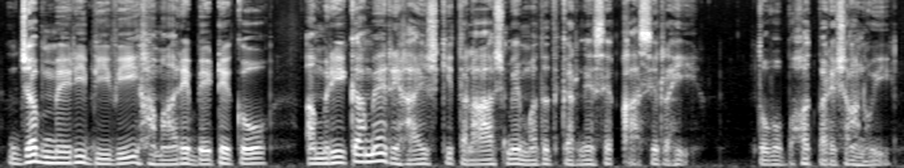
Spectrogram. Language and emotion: Urdu, sad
